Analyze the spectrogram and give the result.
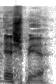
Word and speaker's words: Ishbia: And then the owner, how do you pronounce it? Ishbia? – Ishbia, yeah.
